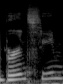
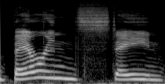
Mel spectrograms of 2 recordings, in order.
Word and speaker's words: Berenstain: Is it not the Bernstein Bears? I thought it was it's actually the Berenstain Bears.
